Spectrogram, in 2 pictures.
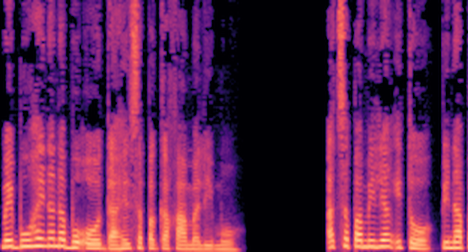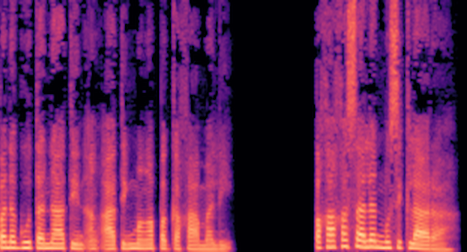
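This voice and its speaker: A woman's voice: medium pitch, lively intonation, a little fast, no room sound, clean studio sound, close to an everyday voice. Woman voicing a stern, commanding old patriarch. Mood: stern, threatening. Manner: commanding, forceful, uncompromising. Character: stern, commanding elderly wealthy father, angry patriarch.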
